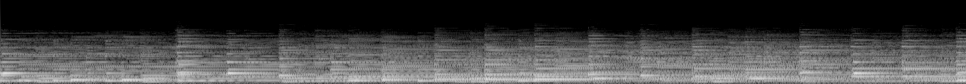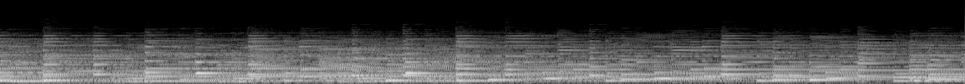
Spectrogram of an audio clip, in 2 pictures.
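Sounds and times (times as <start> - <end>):
piano: 0.0 - 19.3.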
